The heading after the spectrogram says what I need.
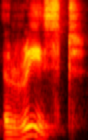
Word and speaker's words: wrist: کے اسپیلنگ ہیں WRIST۔ اس ورڈ میں W سائلنٹ ہے، W کو چھوڑ کر باقی 4 لیٹرز کی آواز کو ملا کر پڑھیں گے رسٹ، رسٹ یعنی کلائی۔ اگلے لفظ کے اسپیلنگ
